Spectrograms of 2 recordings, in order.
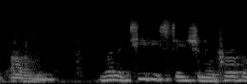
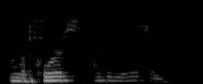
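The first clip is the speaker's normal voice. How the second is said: ordinary delivery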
